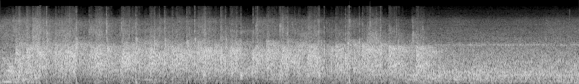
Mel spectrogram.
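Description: Loud, sustained applause from a crowd acclaiming God at a religious gathering, a dense steady roar of clapping that carries on for the full length with only a slight easing near the end.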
